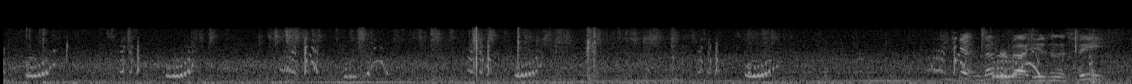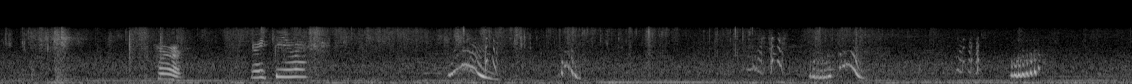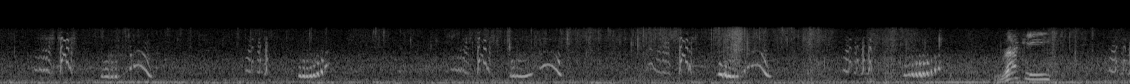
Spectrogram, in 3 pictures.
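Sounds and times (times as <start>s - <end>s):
turkey hen calling: 0.2s - 2.0s, 2.8s - 4.0s, 4.6s - 5.5s, 6.8s - 7.9s, 8.6s - 10.8s, 15.7s - 17.3s, 18.6s - 20.1s, 20.8s - 21.9s, 22.9s - 24.3s, 25.0s - 26.0s, 27.0s - 28.4s, 29.0s - 30.4s, 31.0s - 32.2s, 32.9s - 33.9s.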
